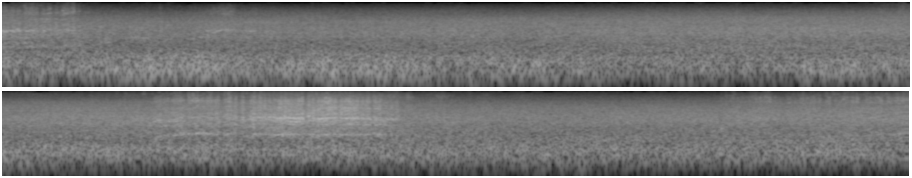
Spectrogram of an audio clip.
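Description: Waves wash onto a shore.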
